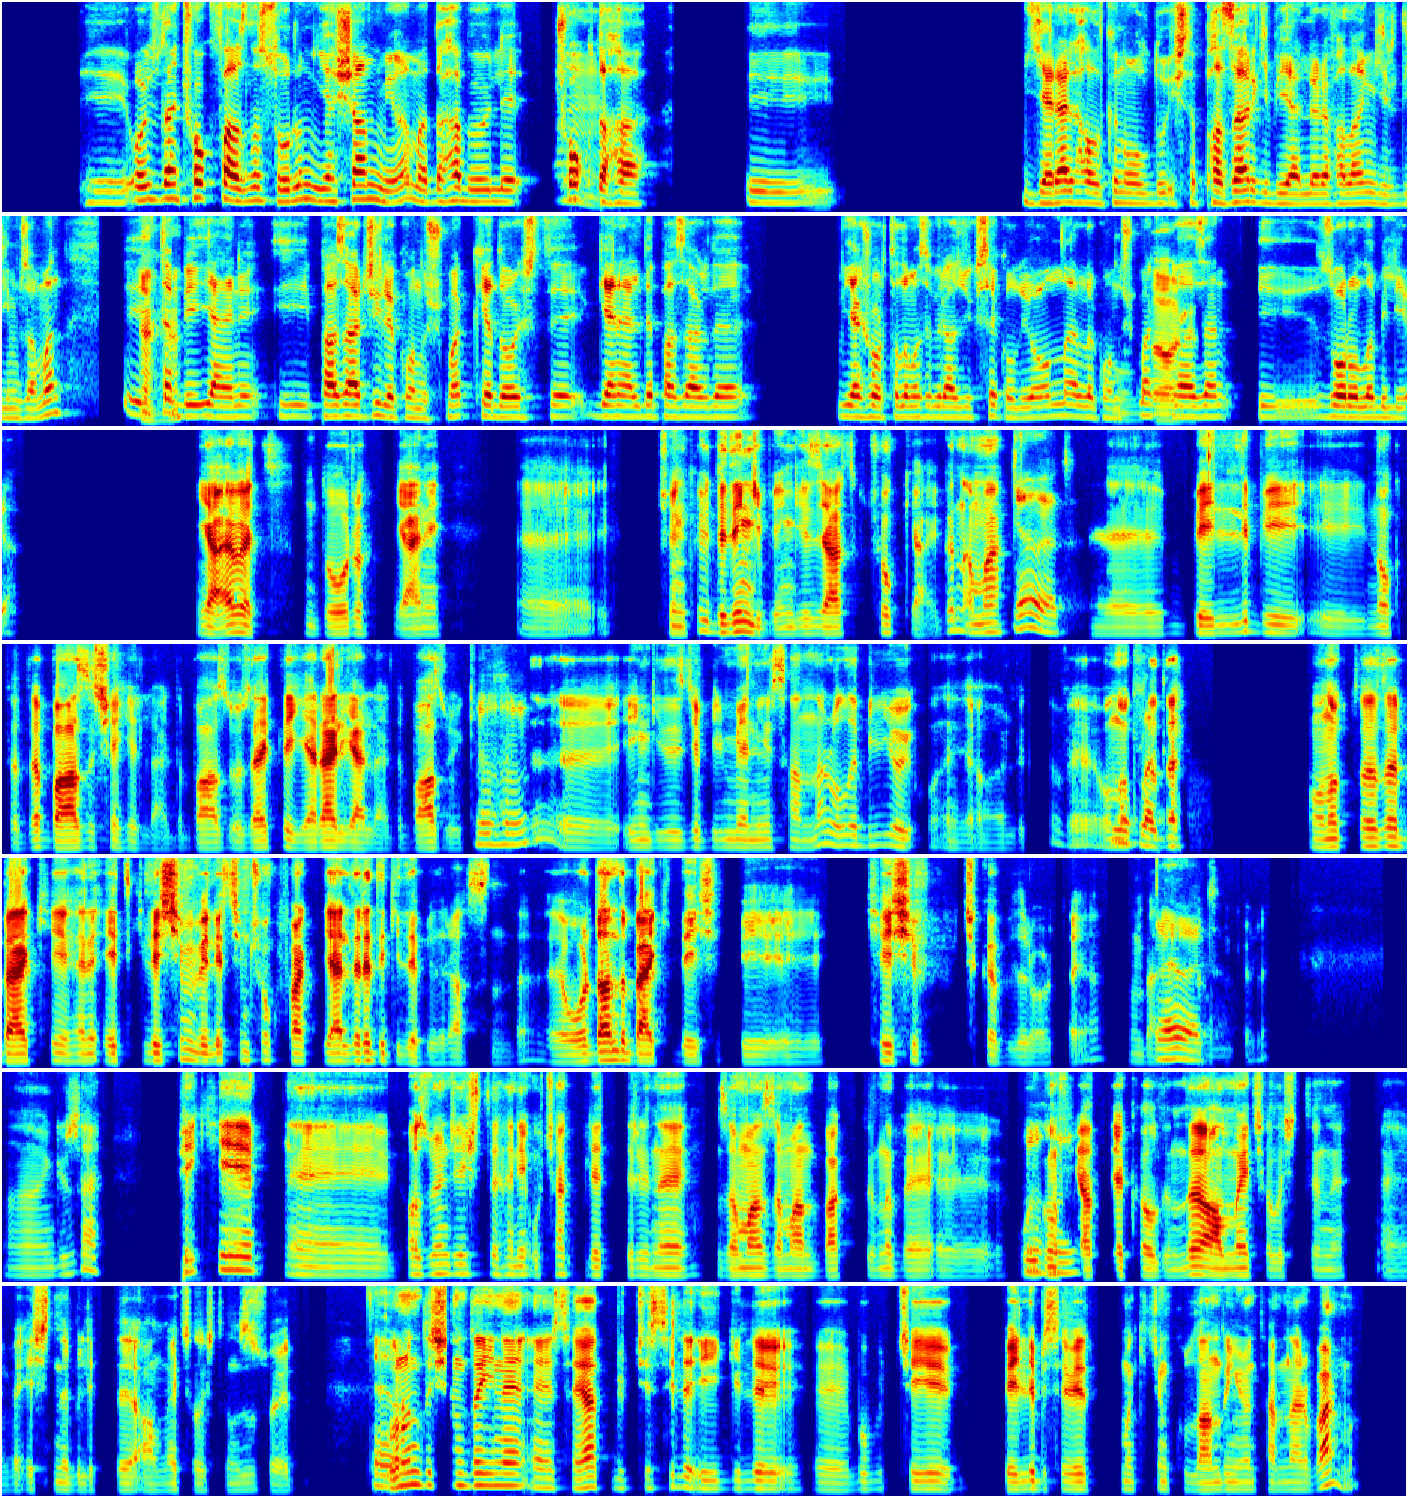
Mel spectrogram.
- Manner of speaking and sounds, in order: other background noise
- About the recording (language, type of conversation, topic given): Turkish, podcast, En iyi seyahat tavsiyen nedir?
